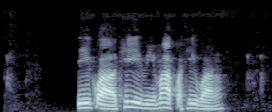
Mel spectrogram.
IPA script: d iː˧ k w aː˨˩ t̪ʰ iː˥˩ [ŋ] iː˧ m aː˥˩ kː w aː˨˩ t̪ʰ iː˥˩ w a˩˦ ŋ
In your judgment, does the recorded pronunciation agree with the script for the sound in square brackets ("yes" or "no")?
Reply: no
